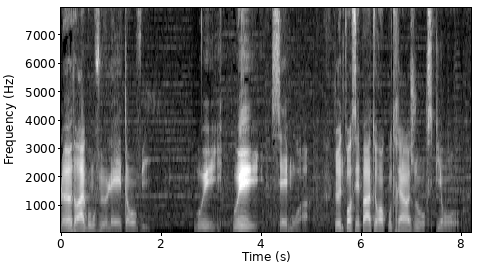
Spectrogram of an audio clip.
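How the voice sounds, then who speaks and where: Faint music plays behind a man doing a put-on character voice. His pitch is fairly low and his pace fairly slow. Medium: fan dub.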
